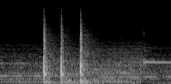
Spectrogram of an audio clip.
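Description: Three sharp knocks on a door in quick, even succession, fairly loud against a low steady hum, followed by quiet.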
